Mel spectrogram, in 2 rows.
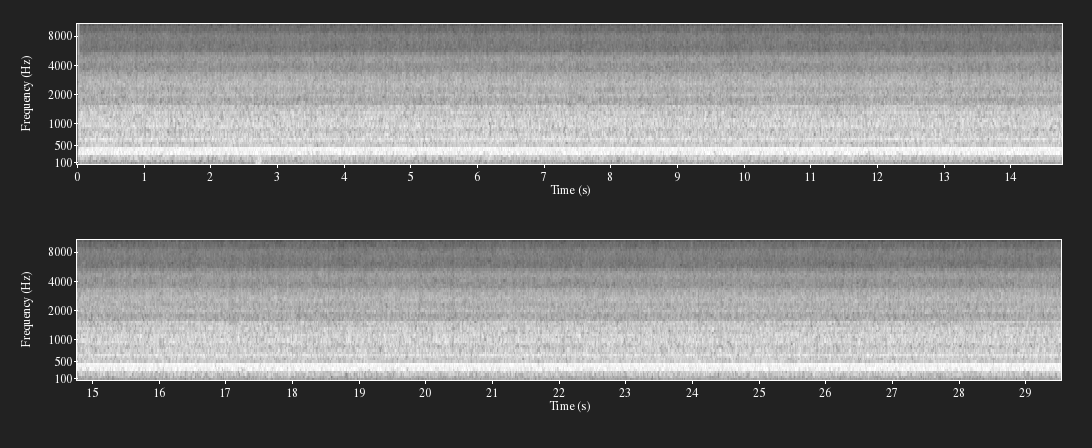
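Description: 2017 Jeep Renegade Trailhawk standing still and idling: a steady hum with a couple of constant tones that never changes in pitch or level.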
